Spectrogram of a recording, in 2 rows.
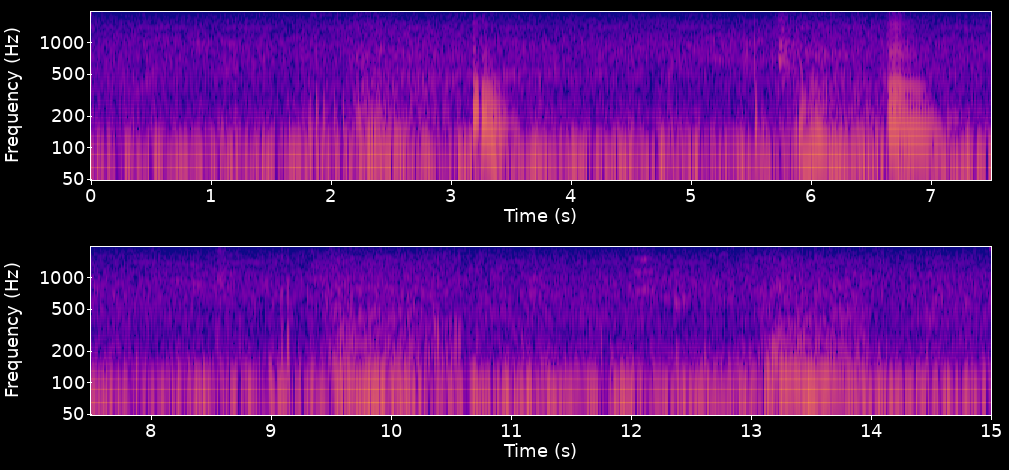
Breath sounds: Inhalation: 1.50-3.08 s, 5.70-6.55 s, 9.47-10.77 s, 13.13-14.11 s
Exhalation: 3.11-3.54 s, 6.59-7.34 s

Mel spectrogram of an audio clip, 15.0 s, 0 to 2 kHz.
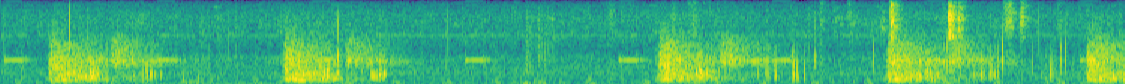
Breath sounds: Inhalation: 0.59-1.52 s, 3.76-4.54 s, 8.77-9.70 s, 11.80-12.85 s
Exhalation: 1.52-2.20 s, 4.54-5.29 s, 9.70-10.44 s, 12.85-13.45 s

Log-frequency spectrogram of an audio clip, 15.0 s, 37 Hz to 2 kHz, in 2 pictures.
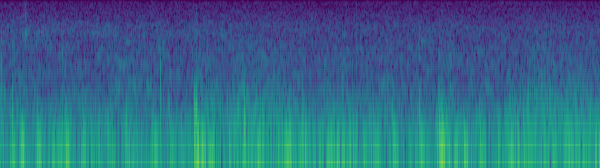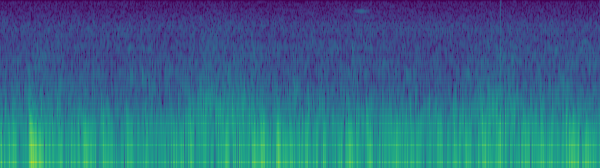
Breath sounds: Inhalation: 2.75-3.91 s, 6.53-7.50 s, 9.81-11.06 s, 13.56-14.32 s

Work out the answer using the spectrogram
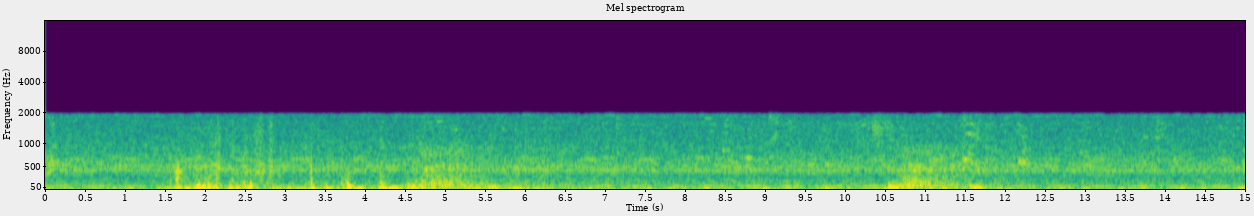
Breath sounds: Inhalation: 4.40-5.90 s, 10.47-11.97 s

